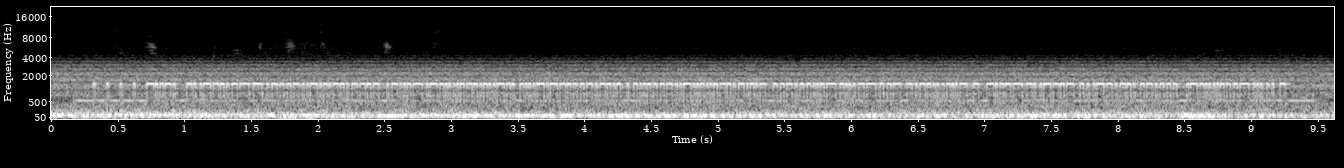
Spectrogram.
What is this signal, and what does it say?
RTTY (75 baud, 850 Hz shift), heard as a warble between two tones, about 980 Hz centre, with radio static and the noise inside a car. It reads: HE ATTAINED A MASTERS DEGREE IN BUSINESS ADMINISTRATION FROM THE OPEN UNIVERSITY.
